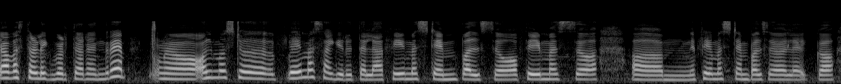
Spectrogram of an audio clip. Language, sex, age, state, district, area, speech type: Kannada, female, 18-30, Karnataka, Chikkamagaluru, rural, spontaneous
